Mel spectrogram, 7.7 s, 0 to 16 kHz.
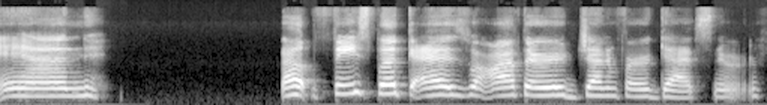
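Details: Ataxic dysarthria in a woman with Friedreich's ataxia, a rare, genetic, progressive disease diagnosed at age 16; she reports voice issues.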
